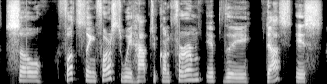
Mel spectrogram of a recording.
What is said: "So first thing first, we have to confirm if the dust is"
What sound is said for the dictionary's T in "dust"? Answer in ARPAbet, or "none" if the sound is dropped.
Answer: none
